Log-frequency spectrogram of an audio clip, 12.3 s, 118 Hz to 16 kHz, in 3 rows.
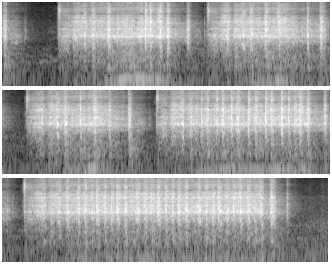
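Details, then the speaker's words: Honda Varadero 125 on its stand with choke, being diagnosed for a spark problem, carbs holding a small amount of fuel: about five bursts of steady starter cranking, engine never catches. "I'm just going to turn it over I'm not going to force it and we'll just see if we hear anything at all"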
